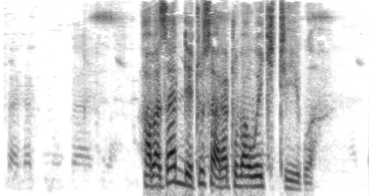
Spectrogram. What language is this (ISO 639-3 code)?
lug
